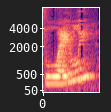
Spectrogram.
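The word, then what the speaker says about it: Laleigh: It is Laylee. That's L-A-L-E-I-G-H.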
